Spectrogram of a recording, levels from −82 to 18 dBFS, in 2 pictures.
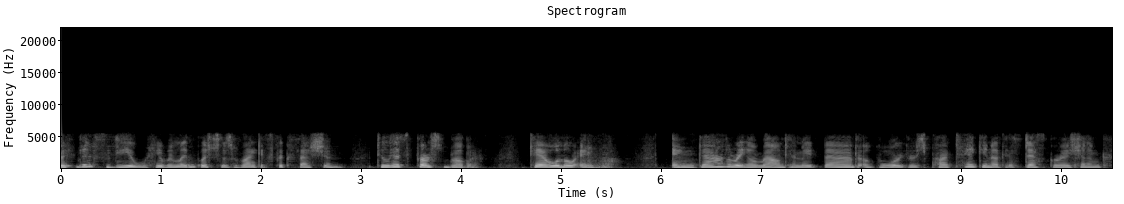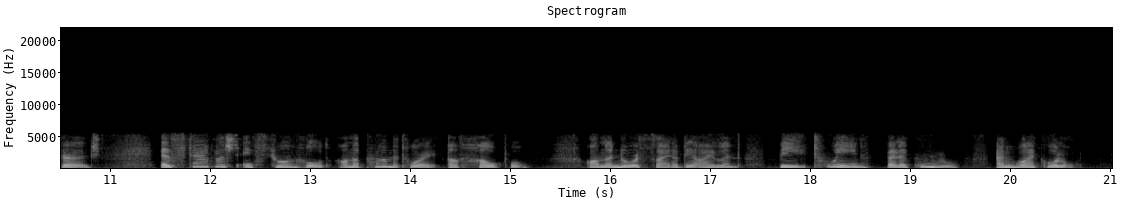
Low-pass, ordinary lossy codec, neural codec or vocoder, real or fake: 5.4 kHz; Opus, 24 kbps; codec, 44.1 kHz, 1.7 kbps, Pupu-Codec; fake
